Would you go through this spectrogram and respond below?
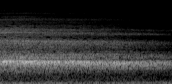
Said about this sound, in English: Do a deep cleansing breath in through the nose and letting it out through the mouth.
